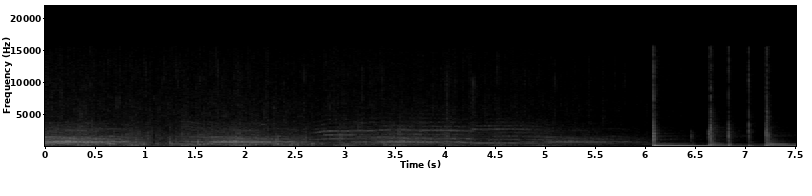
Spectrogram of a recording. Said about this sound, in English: Fading behind us, we hear the faint blast of a trumpet and the shouts of warriors charging.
